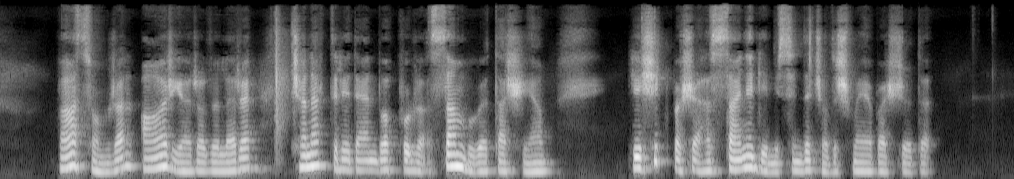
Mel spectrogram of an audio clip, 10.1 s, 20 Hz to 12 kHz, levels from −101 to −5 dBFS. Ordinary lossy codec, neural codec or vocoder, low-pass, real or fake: AAC, 48 kbps; codec, 24 kHz, 0.9 kbps, WavTokenizer, large speech release; 10.8 kHz; fake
